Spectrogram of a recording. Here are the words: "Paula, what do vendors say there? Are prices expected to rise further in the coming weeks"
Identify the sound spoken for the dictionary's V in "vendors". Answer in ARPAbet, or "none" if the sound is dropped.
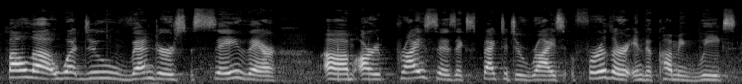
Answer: V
